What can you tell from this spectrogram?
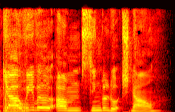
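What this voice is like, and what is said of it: Put-on Dutch accent. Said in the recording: “my best impression of a Dutch”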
